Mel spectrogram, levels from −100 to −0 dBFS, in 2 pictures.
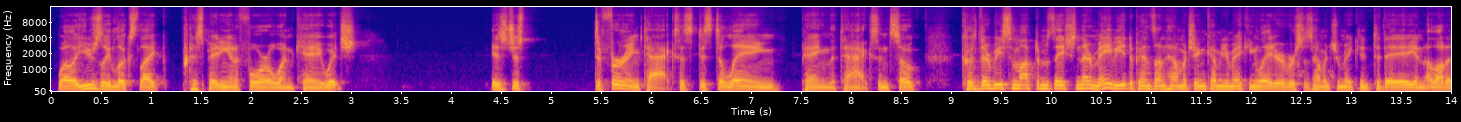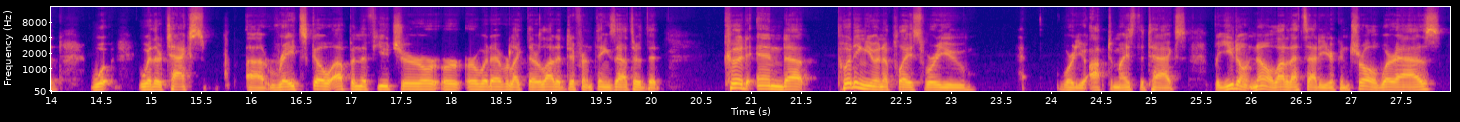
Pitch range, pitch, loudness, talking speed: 105-125 Hz, 115 Hz, -18 LUFS, 215 wpm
